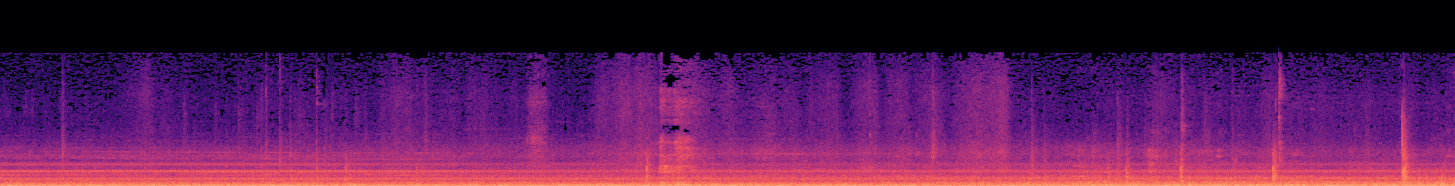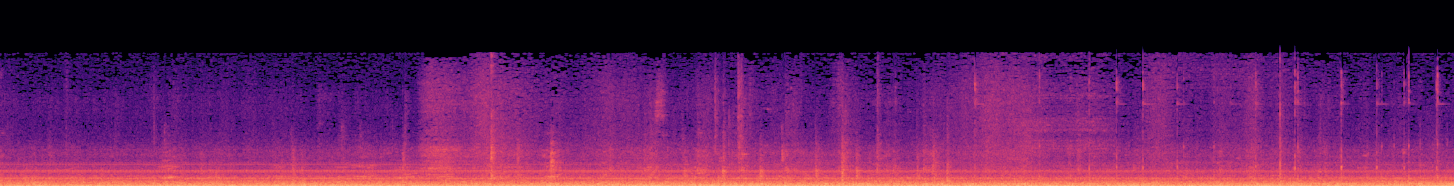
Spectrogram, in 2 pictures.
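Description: Onboard sound of an electric commuter train, an Alstom Coradia Nordic unit, running between stations. The traction motor whine holds a steady pitch over the deep rumble of wheels on rail, with scattered short clicks, and it grows slightly louder in the second half.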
